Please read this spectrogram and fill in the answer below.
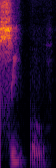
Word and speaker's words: Zeebu: The pronunciation is ZEEBU.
